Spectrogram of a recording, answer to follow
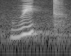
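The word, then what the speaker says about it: huit: said don't pronounce pop eight wit we'd start with ash ash is not pronounced in French language so you will always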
